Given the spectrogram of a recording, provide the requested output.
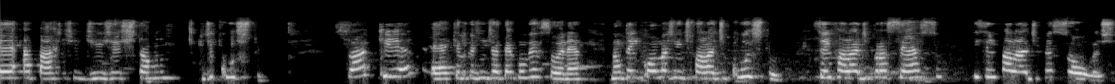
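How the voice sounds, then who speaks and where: Lively intonation in a woman's high-pitched voice. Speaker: nutritionist and restaurant management consultant. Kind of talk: live video chat interview. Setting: home, live video call. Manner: animated.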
